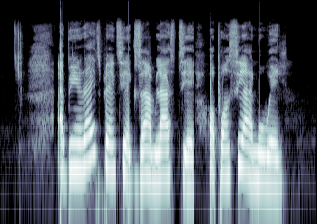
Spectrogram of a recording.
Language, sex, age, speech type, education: Nigerian Pidgin, female, 15-29, spontaneous, tertiary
